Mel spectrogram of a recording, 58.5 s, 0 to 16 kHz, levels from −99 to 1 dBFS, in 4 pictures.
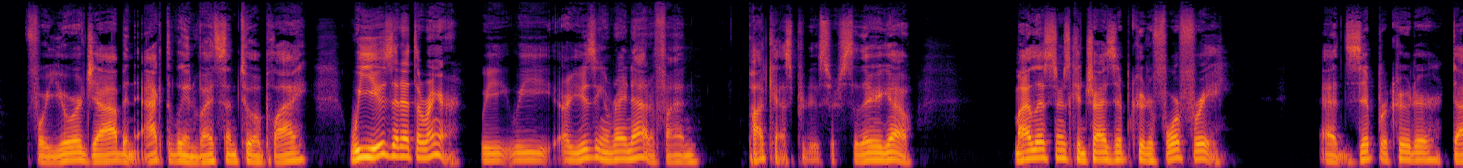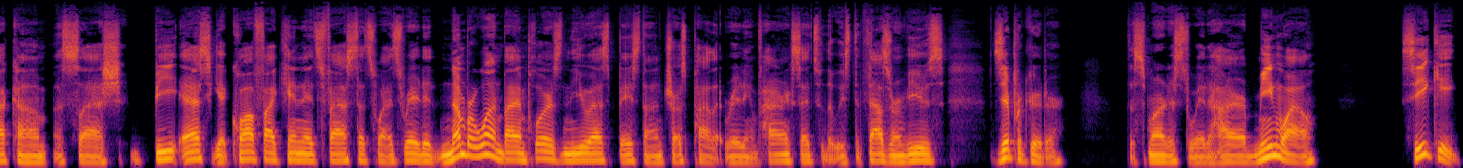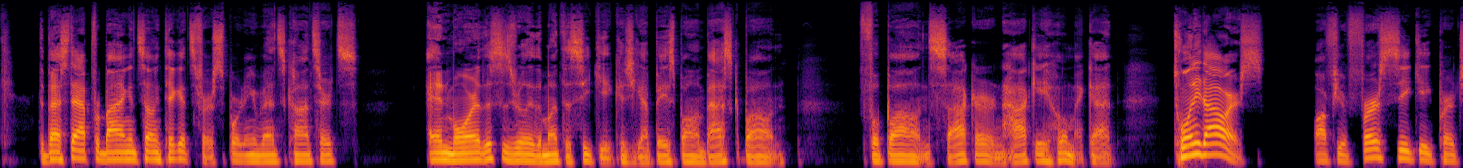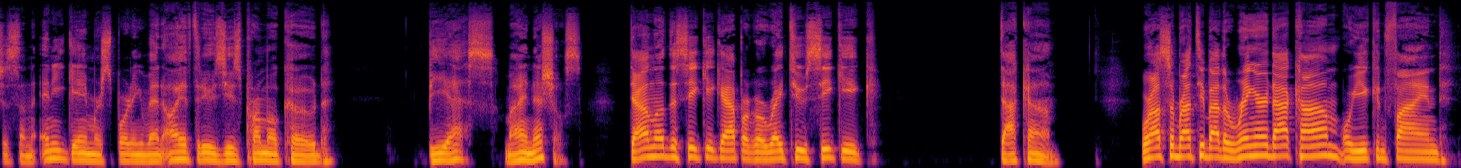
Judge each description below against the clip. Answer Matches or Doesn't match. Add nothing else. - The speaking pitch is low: Matches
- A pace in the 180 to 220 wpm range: Doesn't match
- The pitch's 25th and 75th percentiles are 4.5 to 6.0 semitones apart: Matches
